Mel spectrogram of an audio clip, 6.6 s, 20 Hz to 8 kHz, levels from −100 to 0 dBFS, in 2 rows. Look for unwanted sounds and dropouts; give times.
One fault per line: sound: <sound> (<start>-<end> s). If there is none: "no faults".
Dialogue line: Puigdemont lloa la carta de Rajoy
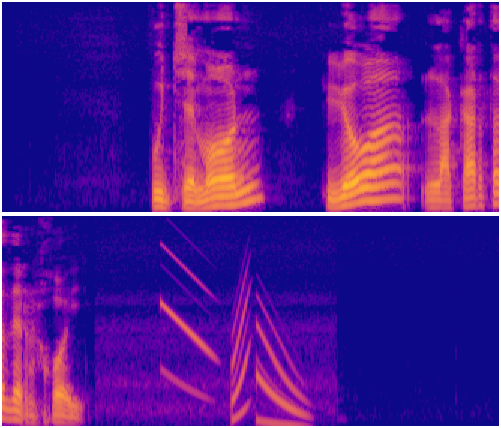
sound: chirp (4.4-5.4 s)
